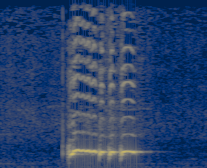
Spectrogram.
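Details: Single cooing phrase from a local zebra dove, used as a lure song to prompt other doves to sing: a steady mid-pitched coo that breaks into three rapid pulses before trailing off, with faint low hum behind.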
